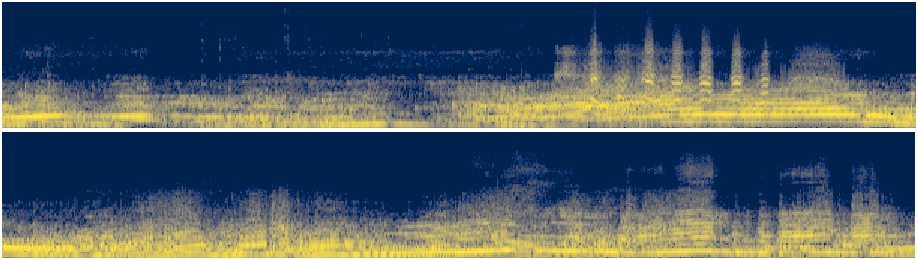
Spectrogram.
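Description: Car engine revving hard as cars drift on snow: the pitch climbs and falls several times, with the biggest run-up about four seconds in, dropping back about two seconds later.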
